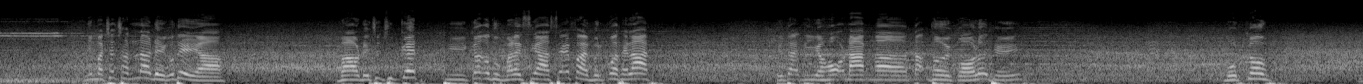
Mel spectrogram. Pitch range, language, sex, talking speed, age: 195-245 Hz, Vietnamese, male, 155 wpm, 20-39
